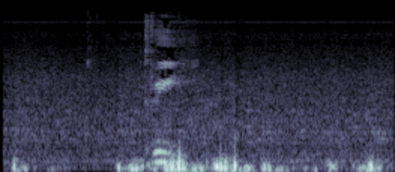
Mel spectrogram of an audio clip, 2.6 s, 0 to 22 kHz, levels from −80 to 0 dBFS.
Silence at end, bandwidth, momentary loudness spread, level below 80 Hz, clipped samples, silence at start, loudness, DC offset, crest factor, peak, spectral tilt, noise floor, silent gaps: 0 s; 15.5 kHz; 17 LU; -32 dBFS; under 0.1%; 0.1 s; -20 LUFS; under 0.1%; 20 dB; -2 dBFS; -7.5 dB/octave; -43 dBFS; none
